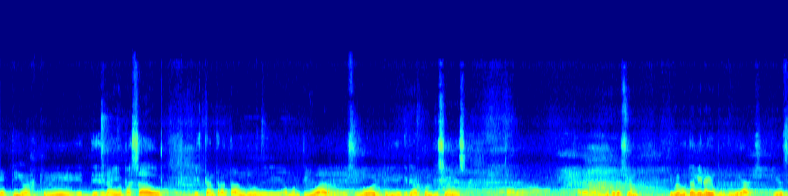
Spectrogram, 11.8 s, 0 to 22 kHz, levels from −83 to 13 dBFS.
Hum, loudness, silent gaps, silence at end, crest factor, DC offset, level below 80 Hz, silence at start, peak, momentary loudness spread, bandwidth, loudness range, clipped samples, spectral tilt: none; -23 LUFS; none; 0 s; 16 dB; under 0.1%; -54 dBFS; 0 s; -6 dBFS; 16 LU; 12.5 kHz; 5 LU; under 0.1%; -7.5 dB/octave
